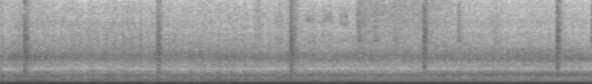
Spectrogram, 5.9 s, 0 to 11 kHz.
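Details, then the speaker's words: 2017 Kawasaki Ninja 1000, first start after an oil change and months of sitting: a deep, even rumble at a very high, steady cold-start idle while the oil circulates, no knocks or misses; normal. "I like to let the oil circulate and you can hear an audible change in how the bike sounds while"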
